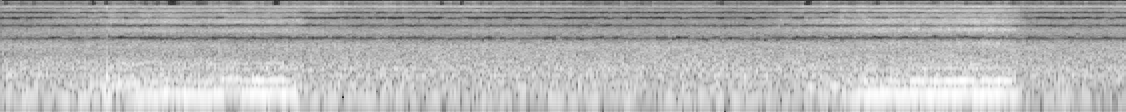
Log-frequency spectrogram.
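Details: Sleeping puppy snoring: two low, rumbling snores a few seconds apart with quieter breathing between them; ordinary sleep snoring.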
